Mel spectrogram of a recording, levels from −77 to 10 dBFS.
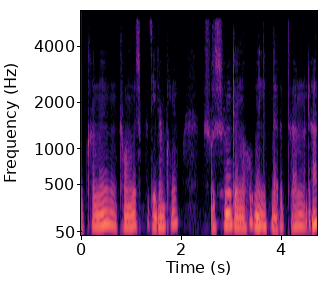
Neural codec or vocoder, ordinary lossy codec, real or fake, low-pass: codec, 16 kHz, 0.5 kbps, X-Codec, HuBERT features, trained on balanced general audio; none; fake; 5.4 kHz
